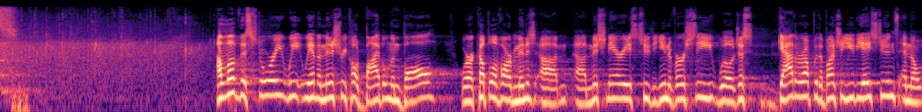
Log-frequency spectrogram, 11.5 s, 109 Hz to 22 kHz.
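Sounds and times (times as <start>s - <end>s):
audience clapping: 0.0s - 2.8s
speech: 2.7s - 11.5s.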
